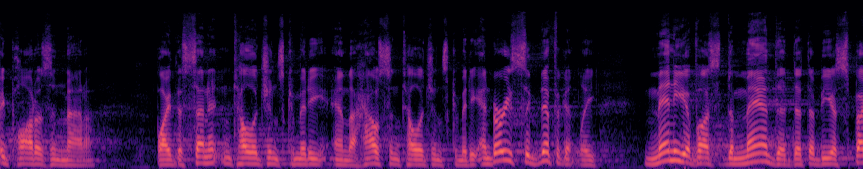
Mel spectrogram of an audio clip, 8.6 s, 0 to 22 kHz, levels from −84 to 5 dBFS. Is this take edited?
no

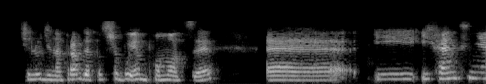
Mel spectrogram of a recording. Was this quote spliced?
no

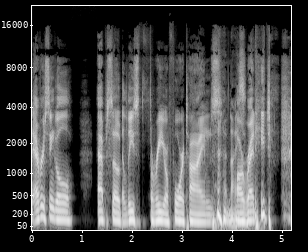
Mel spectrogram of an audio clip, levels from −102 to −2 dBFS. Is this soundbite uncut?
no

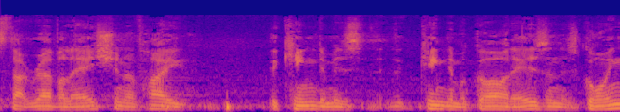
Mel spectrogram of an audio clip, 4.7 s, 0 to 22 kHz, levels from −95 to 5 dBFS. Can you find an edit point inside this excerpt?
no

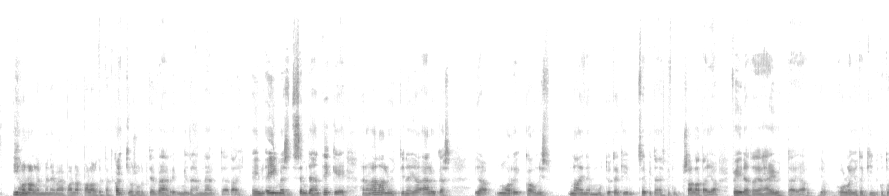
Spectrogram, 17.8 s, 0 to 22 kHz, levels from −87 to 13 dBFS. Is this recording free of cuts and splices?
yes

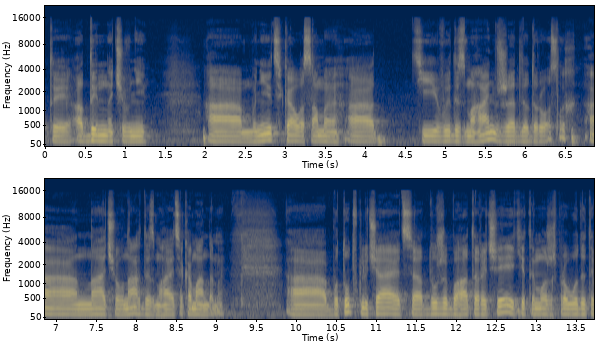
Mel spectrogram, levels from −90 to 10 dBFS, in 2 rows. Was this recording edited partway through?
no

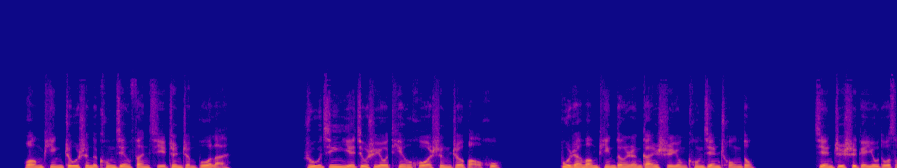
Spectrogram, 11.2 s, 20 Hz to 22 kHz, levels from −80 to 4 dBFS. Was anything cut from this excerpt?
yes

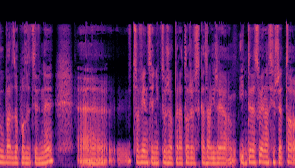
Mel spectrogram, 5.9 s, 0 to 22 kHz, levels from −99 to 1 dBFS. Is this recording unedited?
yes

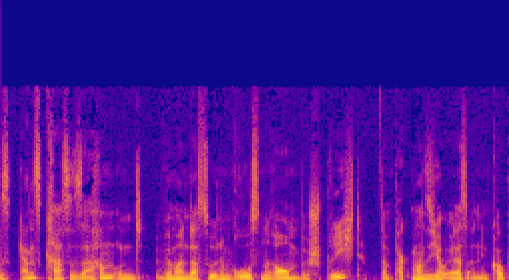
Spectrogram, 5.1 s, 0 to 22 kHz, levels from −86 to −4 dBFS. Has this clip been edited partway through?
no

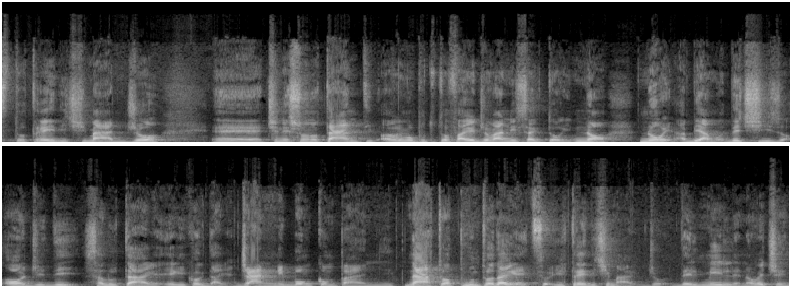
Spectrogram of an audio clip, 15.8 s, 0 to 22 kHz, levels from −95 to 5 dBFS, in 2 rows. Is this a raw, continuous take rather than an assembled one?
no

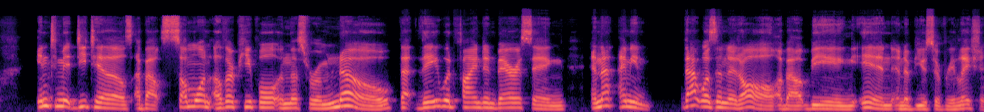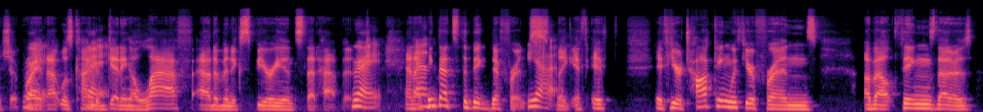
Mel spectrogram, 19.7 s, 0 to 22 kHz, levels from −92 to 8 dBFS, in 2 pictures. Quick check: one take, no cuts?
yes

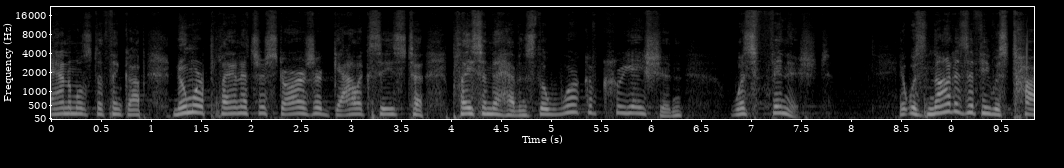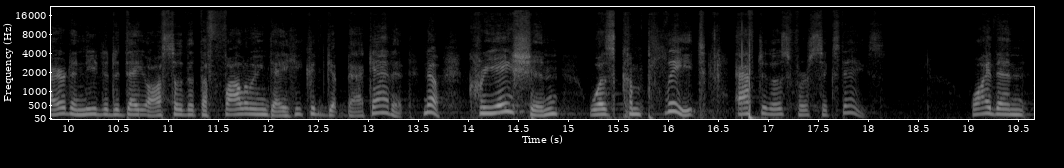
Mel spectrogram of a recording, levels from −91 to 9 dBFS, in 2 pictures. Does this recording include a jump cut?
no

